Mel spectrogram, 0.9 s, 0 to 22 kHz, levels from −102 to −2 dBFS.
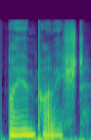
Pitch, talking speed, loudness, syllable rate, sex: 170 Hz, 195 wpm, -17 LUFS, 7.1 syllables/s, female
